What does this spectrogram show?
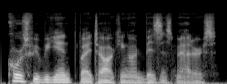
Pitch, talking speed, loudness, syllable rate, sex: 95 Hz, 235 wpm, -17 LUFS, 7.0 syllables/s, male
